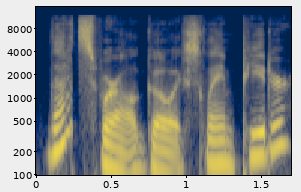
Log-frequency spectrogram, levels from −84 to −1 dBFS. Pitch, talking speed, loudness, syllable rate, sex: 150 Hz, 210 wpm, -16 LUFS, 6.4 syllables/s, male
